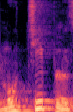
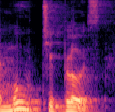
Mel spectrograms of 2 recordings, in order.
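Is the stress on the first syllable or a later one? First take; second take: later; first. First: The stress falls on a later syllable. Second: The stress falls on the first syllable. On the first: The speaker calls it wrong. "Não é múltiplos" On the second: The speaker calls it right. "eu falo é múltiplos ... a antepenúltima sílaba é acentuada"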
